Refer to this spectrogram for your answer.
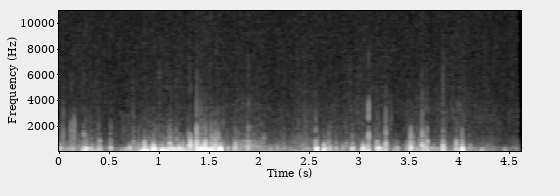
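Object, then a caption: Paper tissue over a microphone. Long pink nails and fingertips scratch and rub crinkled, thin white paper tissue stretched over a round microphone head. The result is a muffled, low-heavy crackling and rustling that thickens into a dense rub around the first second and a half, then breaks into quick, separate scratchy ticks.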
